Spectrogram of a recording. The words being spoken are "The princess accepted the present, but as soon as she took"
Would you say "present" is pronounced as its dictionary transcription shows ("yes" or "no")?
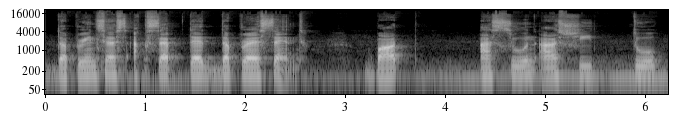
no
